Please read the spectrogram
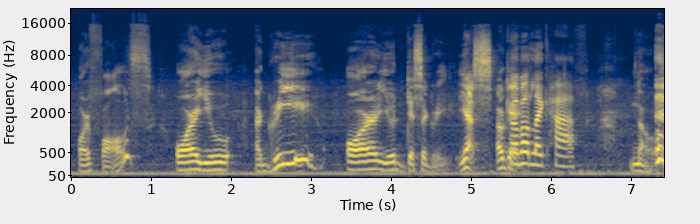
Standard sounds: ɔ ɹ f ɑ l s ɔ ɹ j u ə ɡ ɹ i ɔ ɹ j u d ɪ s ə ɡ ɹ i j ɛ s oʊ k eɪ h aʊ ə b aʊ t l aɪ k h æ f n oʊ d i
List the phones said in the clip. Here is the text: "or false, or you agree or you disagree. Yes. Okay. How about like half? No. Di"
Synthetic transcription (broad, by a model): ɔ ɹ f ɑ l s ɔ ɹ j u ə ɡ ɹ i ɔ ɹ j u d ɪ s ə ɡ ɹ i j ɛ s oʊ k eɪ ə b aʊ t l aɪ k h æ f n oʊ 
